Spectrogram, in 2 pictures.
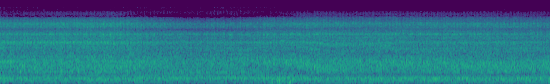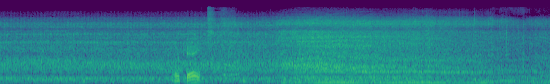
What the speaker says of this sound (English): evidently this is the high school bus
